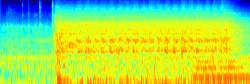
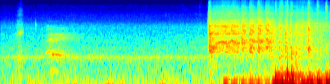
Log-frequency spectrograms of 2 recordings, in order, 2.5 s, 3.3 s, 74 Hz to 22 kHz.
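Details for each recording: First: Ferrari 348 after an engine-out timing belt major service and oil pump service: about two seconds of steady starter whir with no firing, ignition coils disconnected, cranking to prime oil pressure before the first start; injectors still spray fuel. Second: Ferrari 348 on first start after an engine-out timing belt major service, gas smell, no spark suspected: starter churns about four pulses a second with no catch; cranks but won't fire, cause unconfirmed.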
